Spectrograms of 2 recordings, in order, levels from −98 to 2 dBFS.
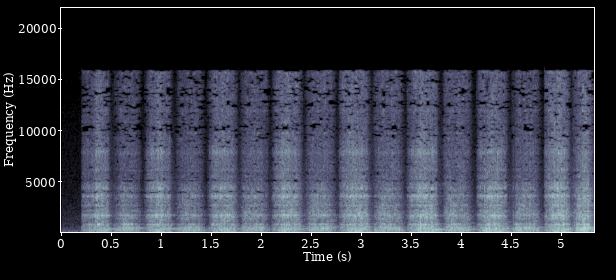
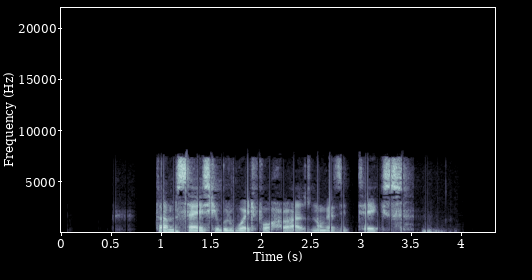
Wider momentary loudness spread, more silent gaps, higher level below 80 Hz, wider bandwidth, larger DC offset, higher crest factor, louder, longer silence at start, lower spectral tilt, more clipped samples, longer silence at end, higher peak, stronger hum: second, 7 LU vs 13 LU; neither; first, -42 dBFS vs -54 dBFS; first, 16 kHz vs 8.2 kHz; neither; about the same, 20 dB vs 22 dB; second, -25 LUFS vs -20 LUFS; second, 0.2 s vs 0.95 s; first, -3.5 dB/octave vs -2 dB/octave; neither; second, 0 s vs 0.65 s; second, -6 dBFS vs -2 dBFS; neither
